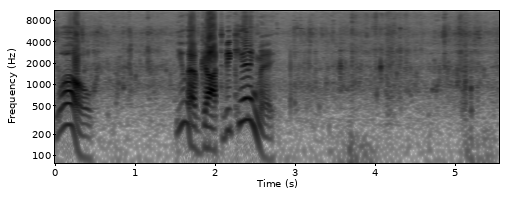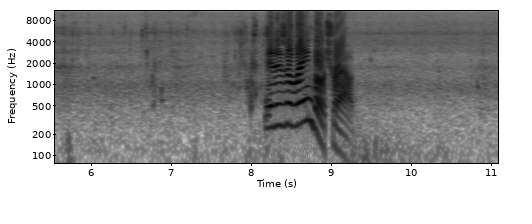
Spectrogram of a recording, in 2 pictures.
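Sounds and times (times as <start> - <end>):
water splashing: 0.0 - 9.6.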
